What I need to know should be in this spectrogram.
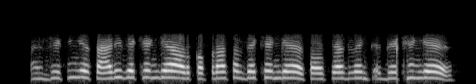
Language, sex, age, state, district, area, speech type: Hindi, female, 45-60, Bihar, Muzaffarpur, urban, conversation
